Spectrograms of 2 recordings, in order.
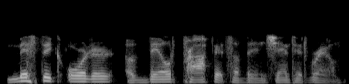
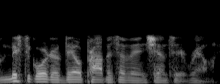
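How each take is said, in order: First: It is said more slowly. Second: It is said at normal speed.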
